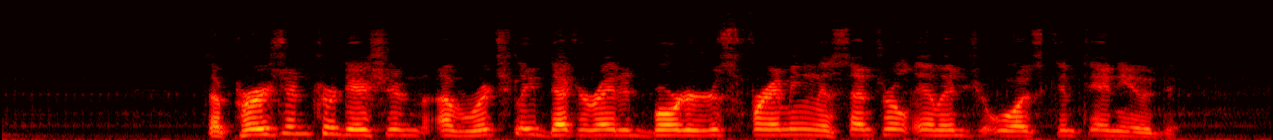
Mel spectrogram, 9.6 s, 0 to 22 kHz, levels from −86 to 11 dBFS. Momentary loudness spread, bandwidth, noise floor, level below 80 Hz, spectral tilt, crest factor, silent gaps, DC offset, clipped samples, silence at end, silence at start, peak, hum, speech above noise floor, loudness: 12 LU; 9.8 kHz; -70 dBFS; -68 dBFS; -7 dB/octave; 20 dB; none; under 0.1%; under 0.1%; 0.7 s; 1.6 s; -16 dBFS; none; 36 dB; -34 LUFS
